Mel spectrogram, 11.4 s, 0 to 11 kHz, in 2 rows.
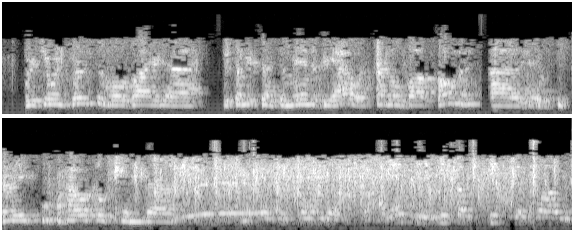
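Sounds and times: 
speech: 0.6 - 11.4
clapping from a sizable crowd: 6.8 - 11.4.

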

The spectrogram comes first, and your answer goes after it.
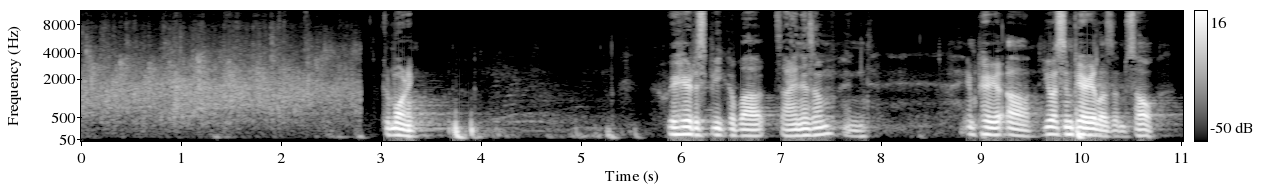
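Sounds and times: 
audience applauding panelists at a panel event: 0.0 - 2.8
speech: 3.0 - 3.9, 5.9 - 8.0, 8.9 - 10.9.

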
